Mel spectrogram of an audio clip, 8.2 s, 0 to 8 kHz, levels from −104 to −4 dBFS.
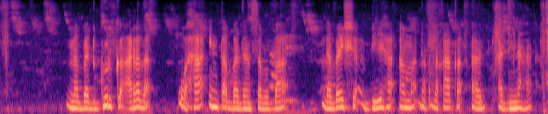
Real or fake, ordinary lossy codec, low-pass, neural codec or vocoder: real; none; none; none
